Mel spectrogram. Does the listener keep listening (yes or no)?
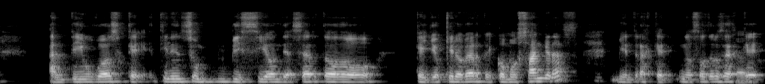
yes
